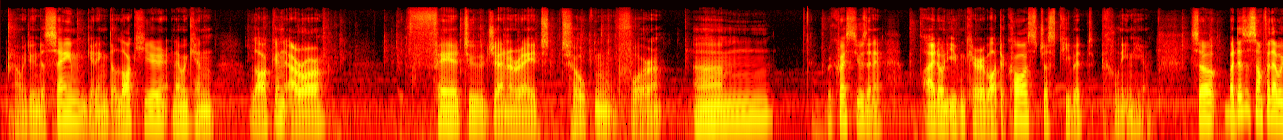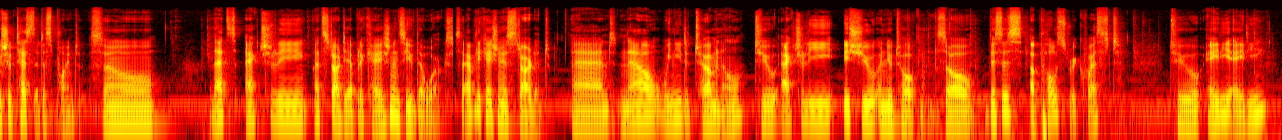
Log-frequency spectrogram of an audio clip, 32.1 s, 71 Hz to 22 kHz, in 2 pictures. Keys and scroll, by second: 0.1 Return, 1.0 Tab, 4.1 Return, 10.3 Tab, 14.8 super+s.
